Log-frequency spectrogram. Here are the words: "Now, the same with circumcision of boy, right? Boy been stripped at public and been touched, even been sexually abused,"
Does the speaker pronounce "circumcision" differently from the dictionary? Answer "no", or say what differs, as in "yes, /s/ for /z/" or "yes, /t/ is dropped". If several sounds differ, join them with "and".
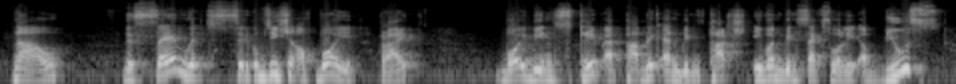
yes, /ʃ/ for /ʒ/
